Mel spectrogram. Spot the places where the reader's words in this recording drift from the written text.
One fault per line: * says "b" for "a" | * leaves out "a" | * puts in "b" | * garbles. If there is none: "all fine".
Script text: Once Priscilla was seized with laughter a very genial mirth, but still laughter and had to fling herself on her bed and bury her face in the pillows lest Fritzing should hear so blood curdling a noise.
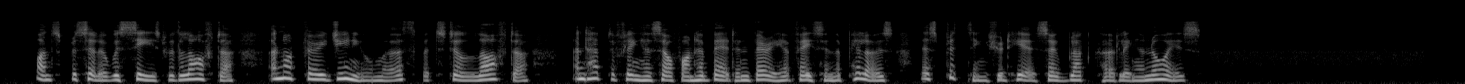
* puts in "not"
